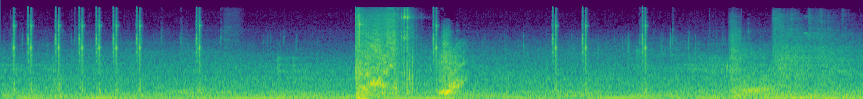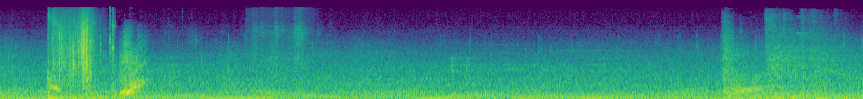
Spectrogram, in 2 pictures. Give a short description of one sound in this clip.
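Soft menu clicks tick as a list is scrolled.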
